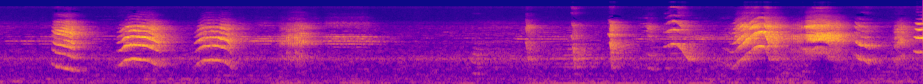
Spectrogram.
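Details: Parrot kept as a pet (tota) giving a series of loud arched calls in quick succession, a quieter pause, then scattered clipped notes and a final noisy burst of squawking.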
